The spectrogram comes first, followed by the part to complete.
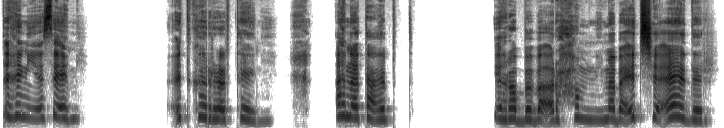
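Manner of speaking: high, loud tearful pleading; crying. Acted. Nael telling his friend the nightmare returned, crying. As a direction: break down in weary despair. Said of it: "نائل باكيا".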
